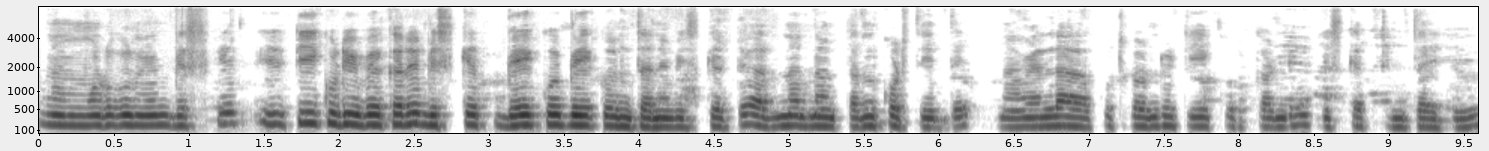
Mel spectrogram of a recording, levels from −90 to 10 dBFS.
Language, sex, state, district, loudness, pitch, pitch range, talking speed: Kannada, female, Karnataka, Shimoga, -23 LUFS, 175 Hz, 160-185 Hz, 125 wpm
